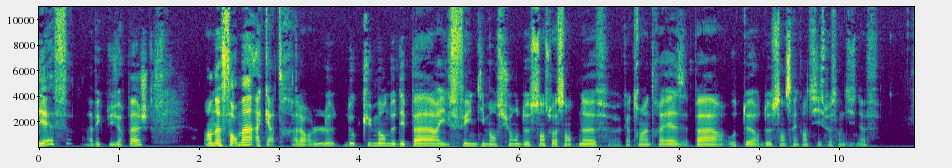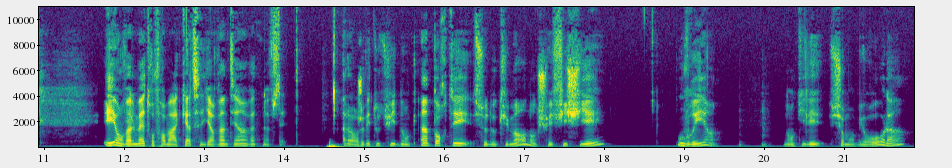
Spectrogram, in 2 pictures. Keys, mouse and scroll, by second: 4.3 click, 6.1 click, 7.8 click, 13.1 click, 14.7 click, 17.5 click, 18.8 click, 20.5 click, 21.1 click.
